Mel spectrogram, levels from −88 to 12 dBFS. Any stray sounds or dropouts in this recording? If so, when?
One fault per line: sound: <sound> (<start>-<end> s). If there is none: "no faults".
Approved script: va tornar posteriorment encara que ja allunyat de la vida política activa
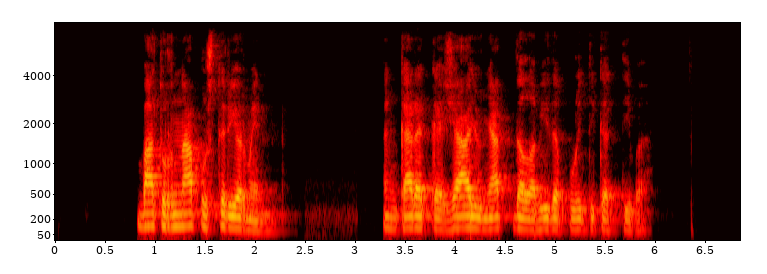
no faults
